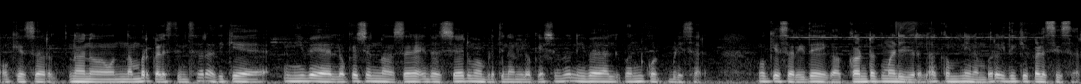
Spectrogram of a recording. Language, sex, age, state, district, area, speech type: Kannada, male, 18-30, Karnataka, Shimoga, rural, spontaneous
